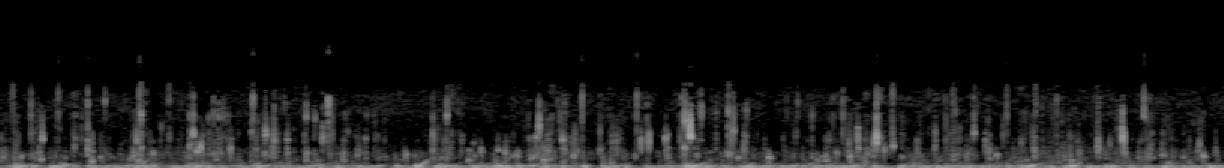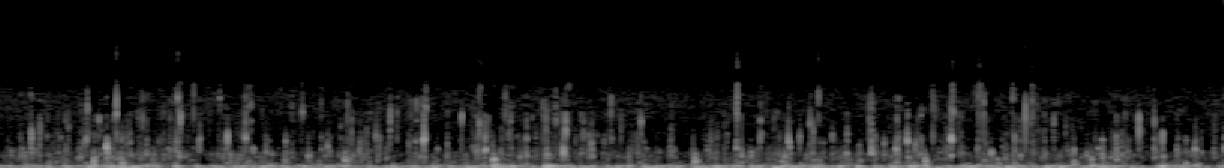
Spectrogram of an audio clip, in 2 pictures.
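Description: Continuous low bubbling and gurgling watery ambience, thick with small pops and clicks: a sound-design bed for a scene inside the cell.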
